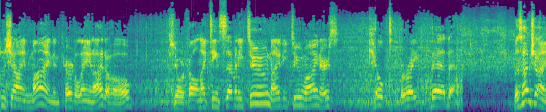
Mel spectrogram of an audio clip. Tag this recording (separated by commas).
arc welding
